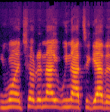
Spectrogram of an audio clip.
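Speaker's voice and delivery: ordinary talk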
